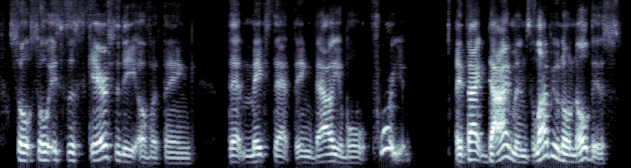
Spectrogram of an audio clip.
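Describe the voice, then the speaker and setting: A middle-aged man, casually explaining money ideas in a rambling style and often checking in with "right?". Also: mid-range voice. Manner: conversational, rambling with restarts, asks listeners "right?". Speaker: commentator on economics. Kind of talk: casual lecture-style talk.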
